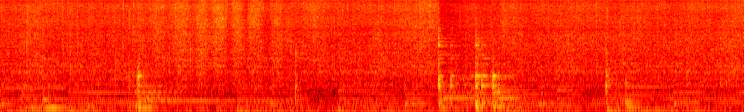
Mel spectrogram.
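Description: Diced eggplant sizzling in a hot nonstick frying pan while a wooden spatula stirs it, scraping and knocking against the pan a few times. The steaming water has boiled off, so the eggplant is now frying in the oil.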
